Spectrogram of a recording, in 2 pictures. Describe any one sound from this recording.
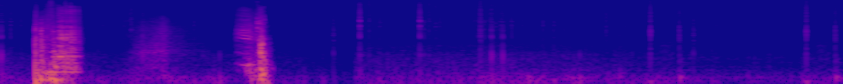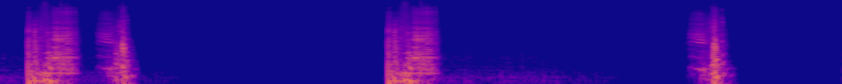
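A wooden chest creaks open and shut.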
